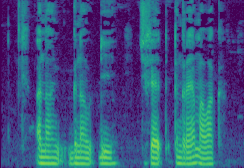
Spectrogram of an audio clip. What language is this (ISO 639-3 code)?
udl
